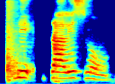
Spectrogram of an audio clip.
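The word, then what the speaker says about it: بئس الاسم: Bi'salismu. Iya, tulisannya bi'sal ismu, bacanya bi'salismu, seperti itu nggih.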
